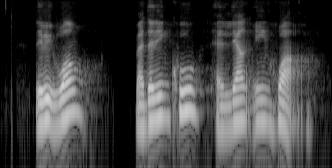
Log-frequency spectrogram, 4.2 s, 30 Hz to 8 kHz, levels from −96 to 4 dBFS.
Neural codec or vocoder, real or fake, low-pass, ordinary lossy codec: codec, 16 kHz, 4.8 kbps, FACodec; fake; none; none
